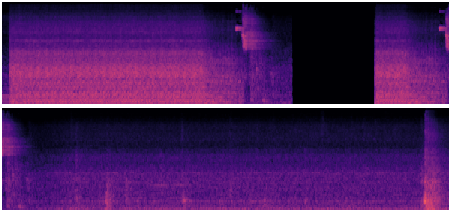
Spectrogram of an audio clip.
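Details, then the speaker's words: Second-gen Cummins diesel truck before fitting a Gates heavy-duty belt: steady diesel clatter dies away, then brief high chirps as engine winds down; serpentine belt squeak at engine shutdown. "So the Cummins squeak isn't the most annoying thing ever, but you know, if you're turning your truck off at work or at school or whatever you're doing and people don't know about it, they might think something's wrong with your truck"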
